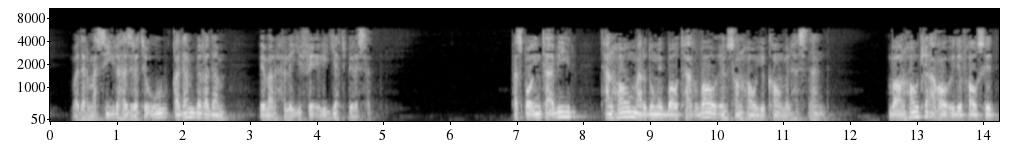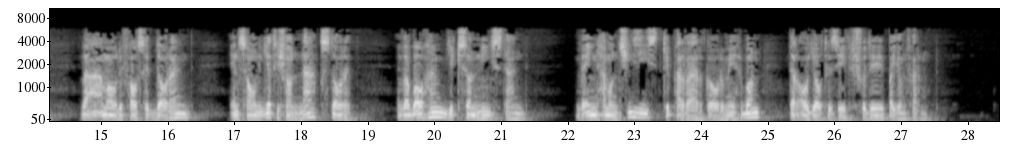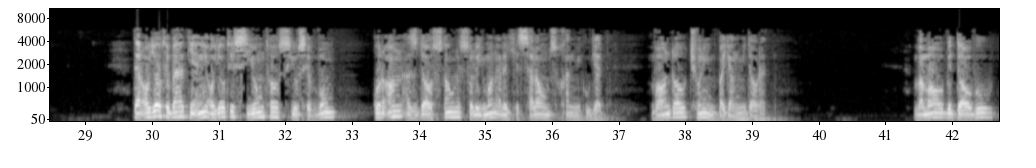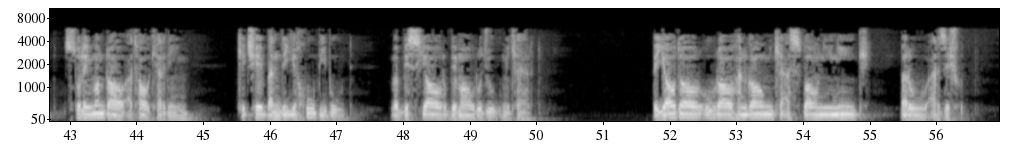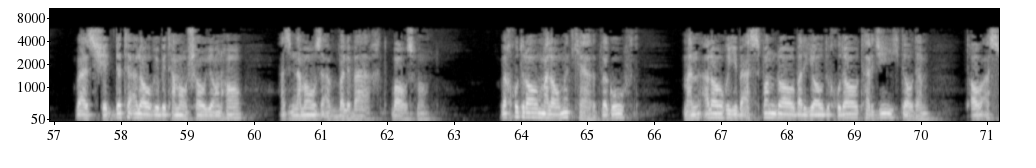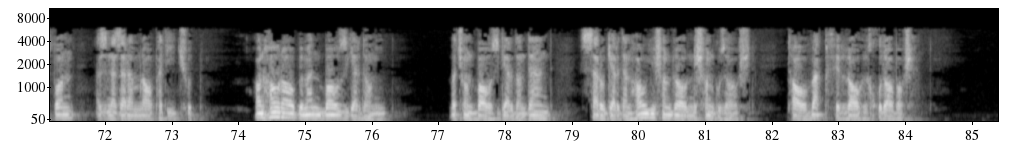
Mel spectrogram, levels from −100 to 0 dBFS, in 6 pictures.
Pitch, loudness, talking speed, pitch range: 100 Hz, -17 LUFS, 115 wpm, 90-115 Hz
